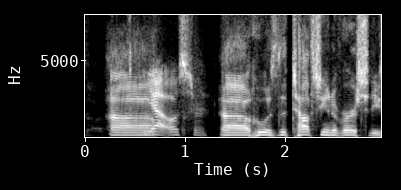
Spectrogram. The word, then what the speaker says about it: Öztürk: Is that how we pronounce her name? Yeah, Öztürk.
